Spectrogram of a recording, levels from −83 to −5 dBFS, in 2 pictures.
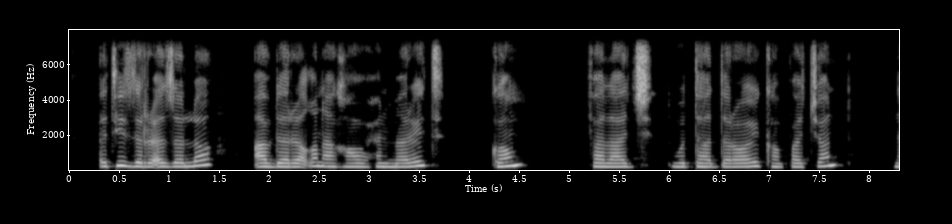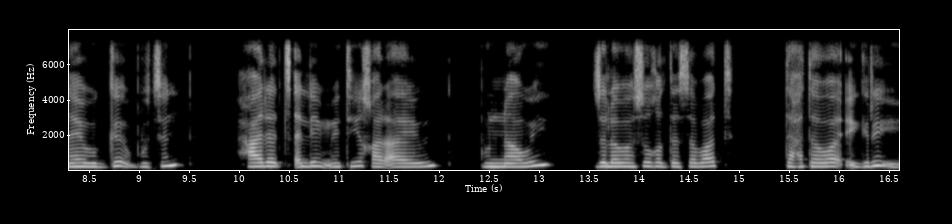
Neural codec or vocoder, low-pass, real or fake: none; 7.2 kHz; real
